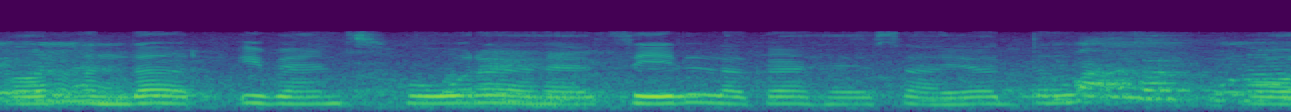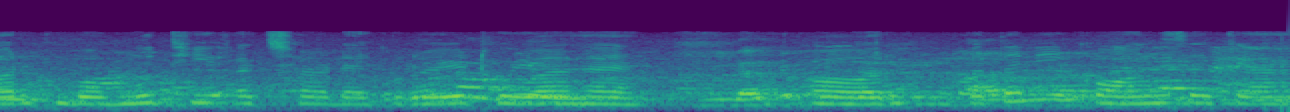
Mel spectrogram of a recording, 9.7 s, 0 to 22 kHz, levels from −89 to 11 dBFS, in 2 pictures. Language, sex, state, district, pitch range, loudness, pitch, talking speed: Hindi, female, Chhattisgarh, Raipur, 210-235 Hz, -17 LUFS, 220 Hz, 150 wpm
